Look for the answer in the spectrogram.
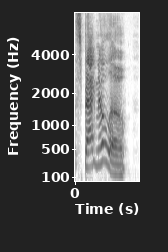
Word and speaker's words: Spagnolo: I feel like you mispronounced his name for sure. Like, there's no way that's how his name's pronounced. – Oh, yeah, that's it. Spagnolo.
